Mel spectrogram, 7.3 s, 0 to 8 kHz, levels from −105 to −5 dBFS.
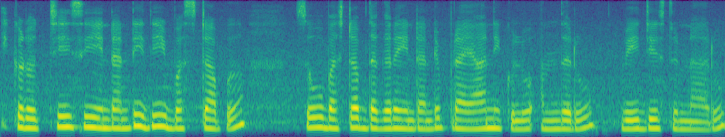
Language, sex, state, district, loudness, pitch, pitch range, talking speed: Telugu, female, Telangana, Karimnagar, -16 LUFS, 200 Hz, 190-225 Hz, 105 wpm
